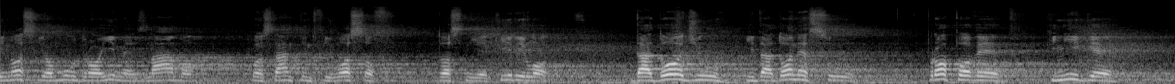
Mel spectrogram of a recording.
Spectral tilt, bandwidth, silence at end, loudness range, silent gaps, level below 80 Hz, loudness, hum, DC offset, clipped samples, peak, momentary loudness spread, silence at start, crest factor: -6.5 dB/octave; 15.5 kHz; 0 s; 5 LU; none; -42 dBFS; -21 LUFS; none; under 0.1%; under 0.1%; -2 dBFS; 16 LU; 0 s; 20 dB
